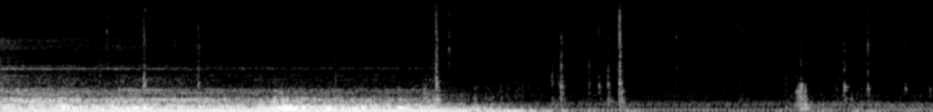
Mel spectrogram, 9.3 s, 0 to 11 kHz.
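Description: Škoda 136's rear-mounted four-cylinder engine running at idle with a low rumble, then switched off about four and a half seconds in. A few light clicks follow.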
